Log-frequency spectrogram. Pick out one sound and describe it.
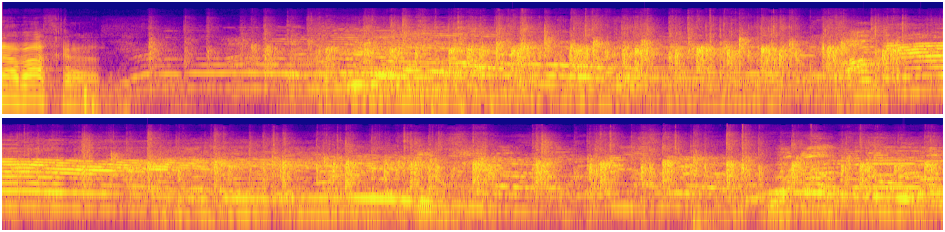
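A crowd claps and cheers in a small room.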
